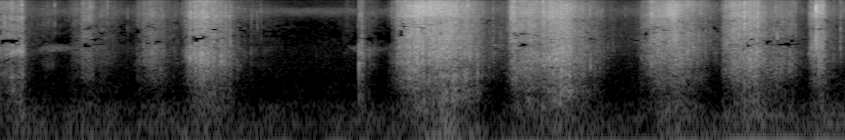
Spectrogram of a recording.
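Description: A hand scratching and raking through dry fallen leaves on the ground: an irregular run of short rustling, crunching strokes, loudest about three seconds in.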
